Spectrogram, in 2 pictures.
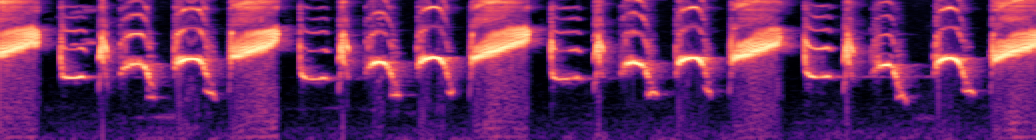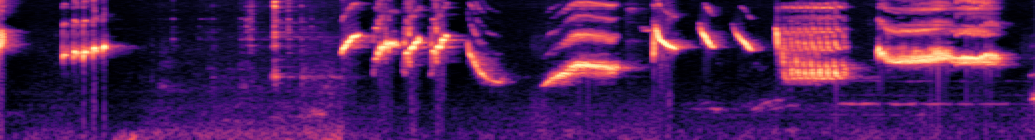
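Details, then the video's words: Lure song of an Asian pied starling meant to make other starlings reply: repeated loud falling whistles with harsh buzzy bursts about every half second, a short quiet gap, then rapid squeaky phrases and scratchy notes. "Suara Jalak Suren Gacor Full Isian Mompa Unik Pancingan EMOSI Burung Jalak Auto NYAUT Bongkar Isian"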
